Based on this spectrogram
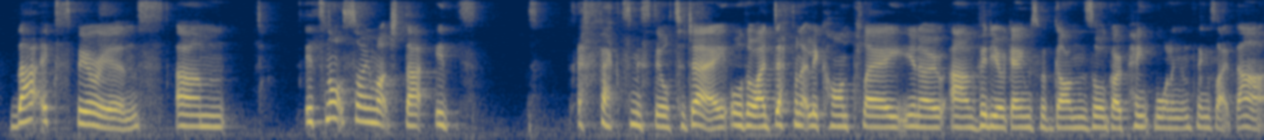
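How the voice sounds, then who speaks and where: A woman with a British accent, medium pitch, ordinary pitch variation and a fairly slow pace. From Sweden, then England from age 13. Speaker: entrepreneur and motivational speaker. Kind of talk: interview.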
